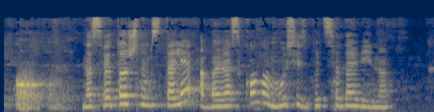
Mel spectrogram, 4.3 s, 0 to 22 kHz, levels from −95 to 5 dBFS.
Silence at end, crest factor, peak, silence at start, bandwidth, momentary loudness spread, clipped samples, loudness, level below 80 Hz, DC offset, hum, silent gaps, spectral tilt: 0.45 s; 18 dB; -4 dBFS; 0.05 s; 11.5 kHz; 10 LU; under 0.1%; -23 LUFS; -66 dBFS; under 0.1%; none; none; -3 dB/octave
